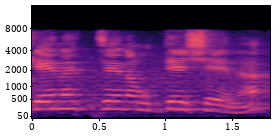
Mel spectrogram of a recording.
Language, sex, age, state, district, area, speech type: Sanskrit, male, 60+, Tamil Nadu, Coimbatore, urban, spontaneous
